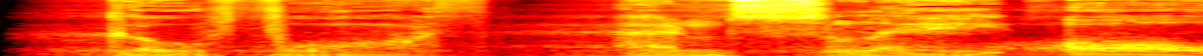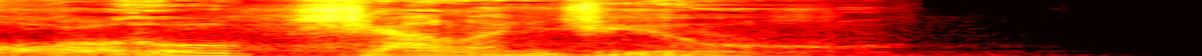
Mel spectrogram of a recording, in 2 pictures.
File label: Male Undead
